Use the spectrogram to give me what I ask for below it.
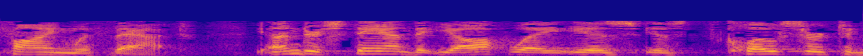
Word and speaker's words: Yahweh: Now, Jehovah then technically would be an incorrect pronunciation of God's divine name. But the fact is that even Yahweh is at best an educated guess, because all we're certain about are the four letters. The actual pronunciation of the divine name is still somewhat debated. Yahweh is probably the best and most educated guess.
